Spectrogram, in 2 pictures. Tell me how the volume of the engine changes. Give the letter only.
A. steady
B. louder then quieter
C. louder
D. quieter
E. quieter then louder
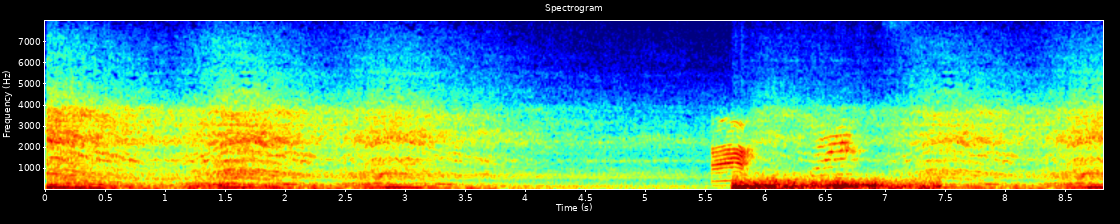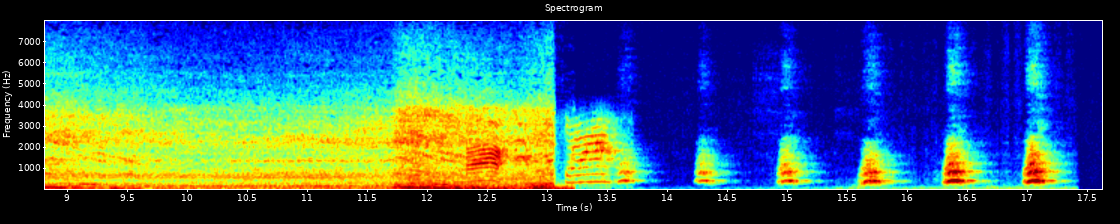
E.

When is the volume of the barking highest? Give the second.
17 s.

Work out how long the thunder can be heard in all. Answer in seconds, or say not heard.
2 s.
